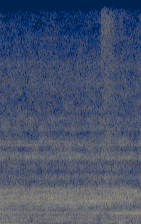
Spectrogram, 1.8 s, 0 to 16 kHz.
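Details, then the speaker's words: Cisco Nexus C3048TP switch booting after initial setup, fans at full boot speed, airflow verified; loud, even high-pitched whoosh and steady whine with no rattle, about as loud as heard, normal. "I guess this is as good a time as any to talk about the other issue that a lot of people will bring up with data center hardware is the noise level. This right now is about as loud as I've ever heard"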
